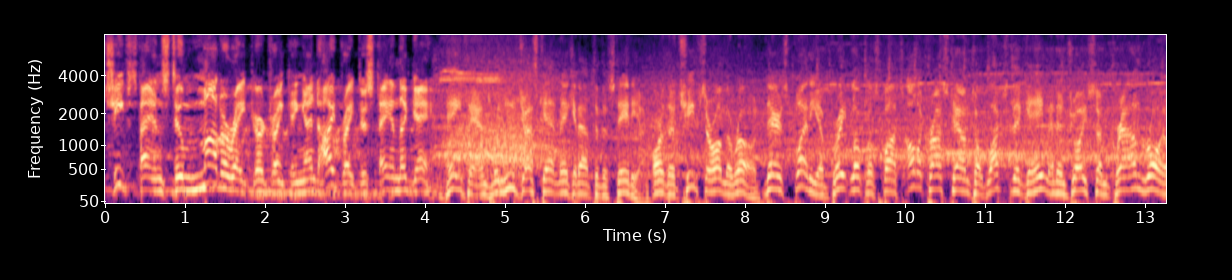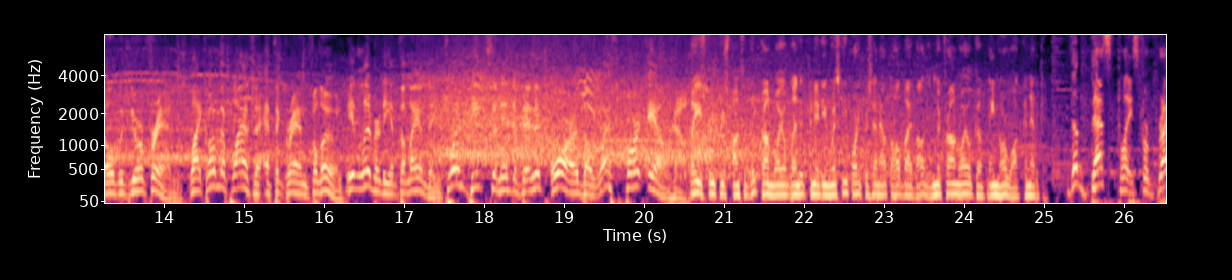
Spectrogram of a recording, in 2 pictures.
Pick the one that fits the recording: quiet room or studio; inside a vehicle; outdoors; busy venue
busy venue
